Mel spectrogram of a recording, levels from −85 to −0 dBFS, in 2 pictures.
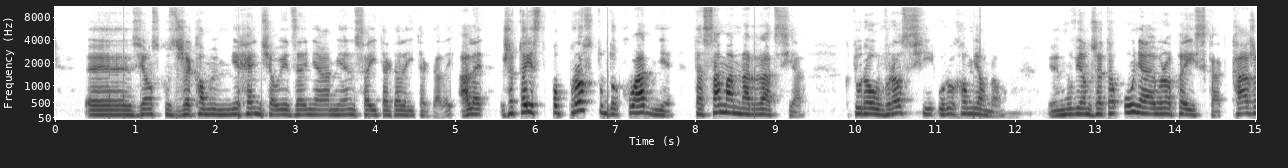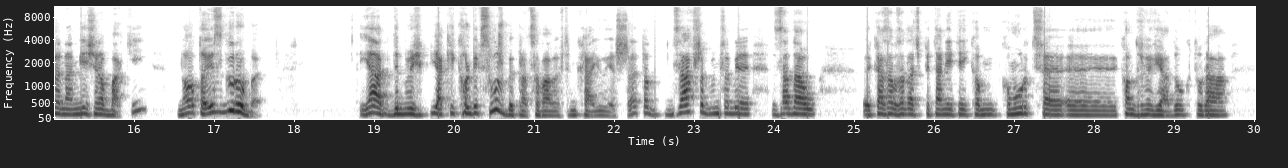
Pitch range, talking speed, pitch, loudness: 140-175 Hz, 120 wpm, 155 Hz, -25 LUFS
